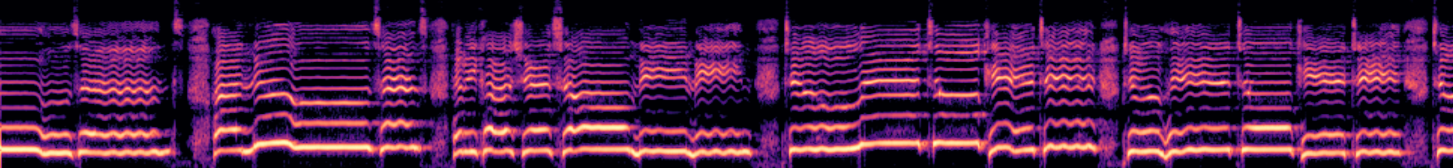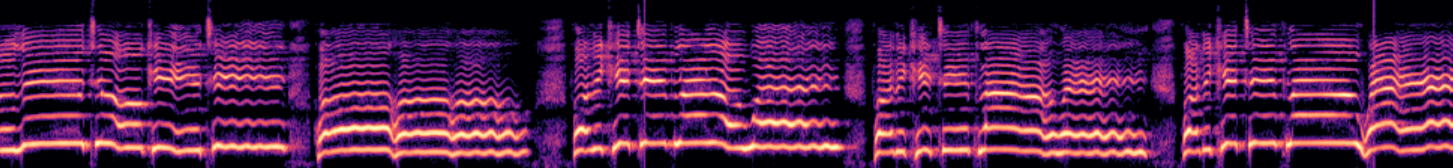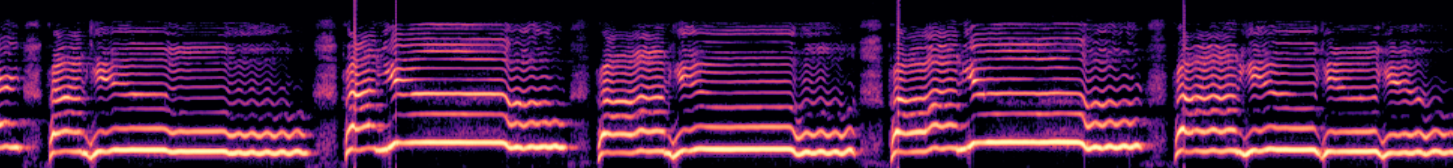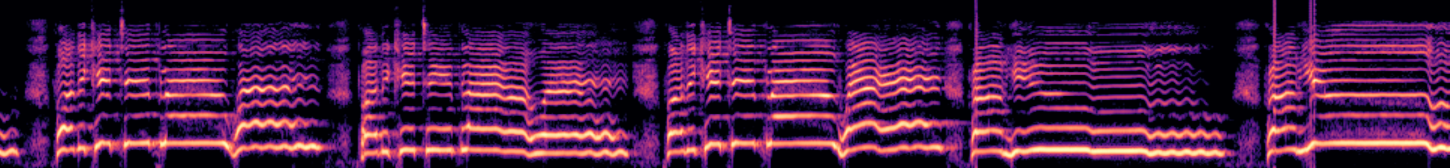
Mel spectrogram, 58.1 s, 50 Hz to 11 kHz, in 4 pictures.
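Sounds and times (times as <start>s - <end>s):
woman singing unaccompanied: 0.0s - 58.0s
singer breathing in: 1.8s - 2.2s, 4.3s - 4.5s, 7.6s - 7.8s, 11.0s - 11.2s, 14.0s - 14.3s, 17.4s - 17.7s, 19.9s - 20.3s, 23.0s - 23.3s, 26.0s - 26.4s, 29.3s - 29.6s, 32.2s - 32.5s, 34.8s - 35.0s, 37.6s - 38.0s, 40.5s - 40.8s, 43.8s - 44.2s, 46.8s - 47.2s, 49.9s - 50.2s, 53.0s - 53.3s, 55.9s - 56.3s.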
